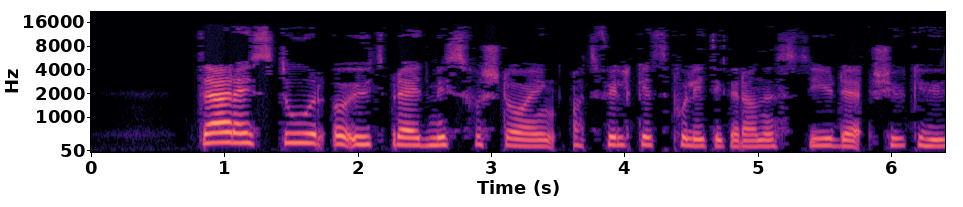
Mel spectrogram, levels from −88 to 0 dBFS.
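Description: Throughout the speech, the sound is ringing and washy, with a hiss that swells and fades along with the signal, and nothing is present above 15.3 kHz. The likely cause is heavy WMA compression, with damage consistent with WMA 1 at a low bitrate near 24 kbps. Its long transform blocks smear quantisation noise over tens of milliseconds around each syllable, and at this rate weaker spectral lines are zeroed, leaving a hollow, watery texture.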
